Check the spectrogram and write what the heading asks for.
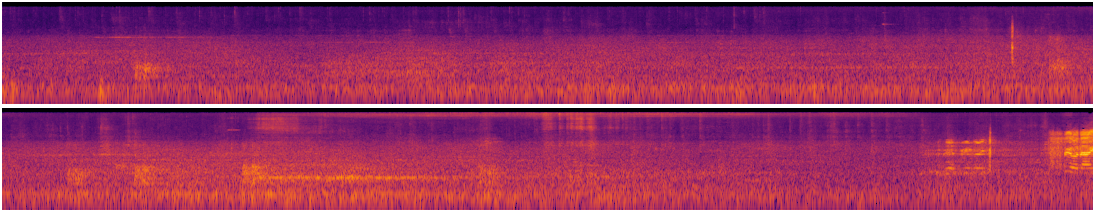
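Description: Freight cars, covered hoppers and tank cars, rolling slowly past at close range: a steady rumble of steel wheels on the rails with a few sharp clanks. A louder stretch about two-thirds of the way through carries a steady whining tone from the wheels.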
